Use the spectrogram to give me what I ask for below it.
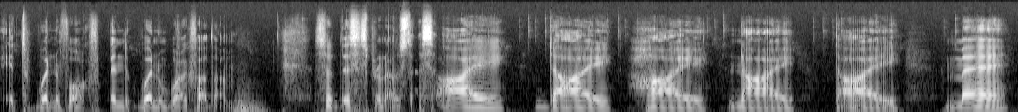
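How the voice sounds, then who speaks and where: A man's voice: low-pitched, flat delivery, very slow, creaky, a bit bright, dry recording. A man with a Czech accent whose first language is Czech. He casually walks through a screen-shared project, hesitating often and correcting himself mid-sentence. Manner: hesitant, many fillers and self-corrections. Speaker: language creator explaining his project.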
